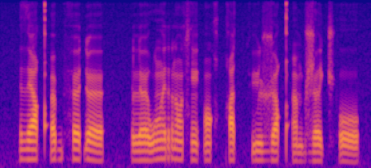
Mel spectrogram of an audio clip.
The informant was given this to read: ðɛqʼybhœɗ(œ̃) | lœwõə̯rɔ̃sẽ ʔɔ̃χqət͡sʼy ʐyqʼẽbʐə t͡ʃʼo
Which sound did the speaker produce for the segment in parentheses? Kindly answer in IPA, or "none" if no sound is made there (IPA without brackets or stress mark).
œ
